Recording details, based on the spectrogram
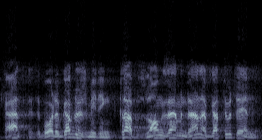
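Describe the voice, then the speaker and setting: An actor playing a hearty, affectionate well-to-do husband in 1930s radio drama style, with brisk, clipped, jovial phrasing. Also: male voice, medium pitch, sing-song, breathy edge. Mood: hearty, teasing. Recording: dull, muffled old radio broadcast.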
